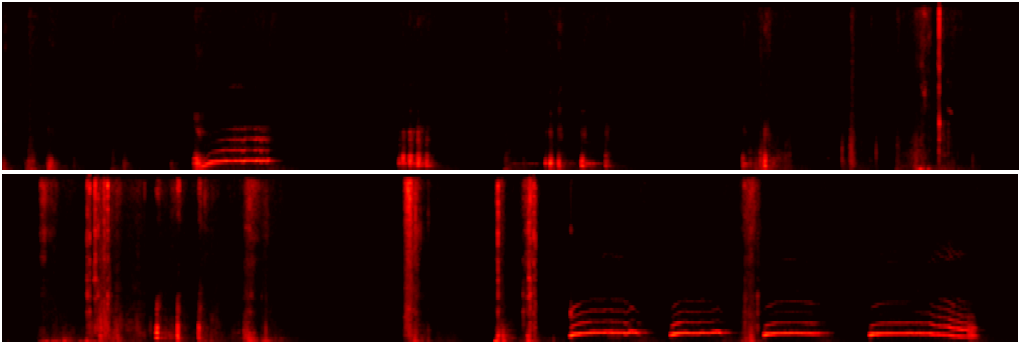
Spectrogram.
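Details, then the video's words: Newborn baby monkeys being hand-reared; high, clear, whiny calls that rise and fall in arches, first scattered with pauses, then four or five in quick succession near the end, mixed with clicks, taps and rustling handling noise. "Newborn baby monkeys make sweet sounds"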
